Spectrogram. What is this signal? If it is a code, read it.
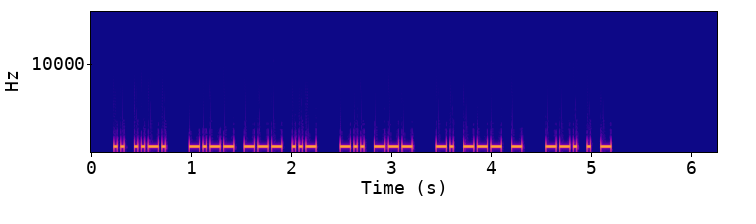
Morse code, heard as a keyed tone, about 34 wpm, 700 Hz. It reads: IF YOU DO NOT GET
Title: Sets of 5 Words Encore2 35wpm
